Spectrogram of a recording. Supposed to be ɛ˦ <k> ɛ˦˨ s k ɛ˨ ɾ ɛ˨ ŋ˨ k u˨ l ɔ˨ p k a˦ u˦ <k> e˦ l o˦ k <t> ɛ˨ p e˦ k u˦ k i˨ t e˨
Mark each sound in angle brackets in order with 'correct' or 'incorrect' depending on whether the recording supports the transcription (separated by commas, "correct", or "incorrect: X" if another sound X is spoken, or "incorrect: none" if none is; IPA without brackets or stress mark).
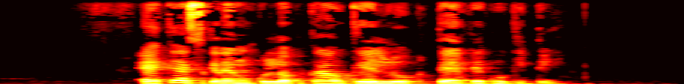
correct, correct, correct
